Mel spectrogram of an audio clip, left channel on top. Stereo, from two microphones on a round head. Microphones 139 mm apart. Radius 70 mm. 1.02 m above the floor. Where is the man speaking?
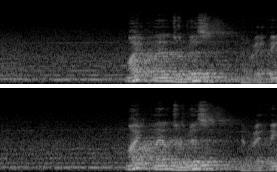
5° left (ahead or behind), 9.5 m.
